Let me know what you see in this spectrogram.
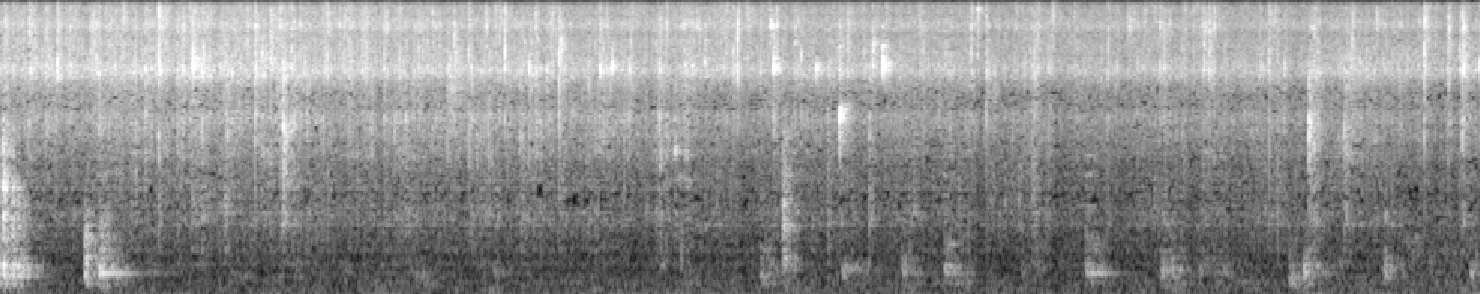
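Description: Flour-coated cauliflower florets sizzling steadily in shallow oil in a pan, frying golden and crisp, with light scattered taps and scrapes of a wooden spatula turning the pieces.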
